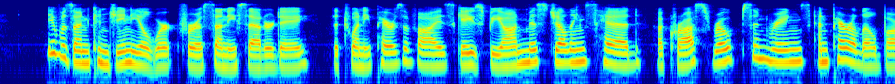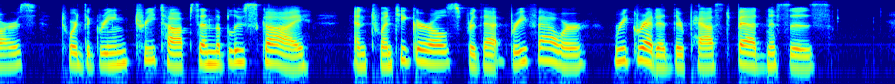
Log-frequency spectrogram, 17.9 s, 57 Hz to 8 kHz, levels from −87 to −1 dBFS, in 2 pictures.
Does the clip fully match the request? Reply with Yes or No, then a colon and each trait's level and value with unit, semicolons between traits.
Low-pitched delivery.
No: medium, 180 Hz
